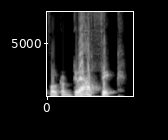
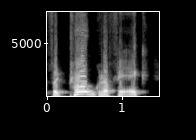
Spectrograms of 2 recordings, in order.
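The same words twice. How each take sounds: First: "photographic" stressed on GRAPH; third-syllable stress. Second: "photographic" stressed on the second syllable, TO; misplaced stress. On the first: Teacher correcting students, "photographic" stressed on the third syllable. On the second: Teacher showing students' mistake, "photographic" stressed on TO. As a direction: punch TO in "photographic". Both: Shown as a demonstration. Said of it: "the other syllables what exactly to be".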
